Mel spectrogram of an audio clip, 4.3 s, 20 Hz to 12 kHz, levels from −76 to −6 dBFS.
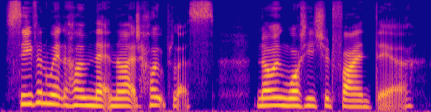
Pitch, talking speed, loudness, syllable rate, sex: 225 Hz, 165 wpm, -17 LUFS, 4.5 syllables/s, female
